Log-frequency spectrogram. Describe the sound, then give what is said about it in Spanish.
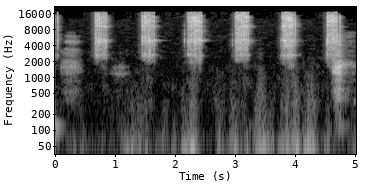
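A mechanic's ratchet wrench, used for tightening nuts, clicks through six steady, evenly spaced bursts of sharp ratcheting, fairly loud, with no voices and only faint background between the strokes. “No sé, me suena la llave de estas de, mecánico que... Exacto, una llave que qué, qué es lo que hace esa llave?”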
